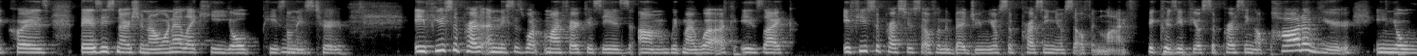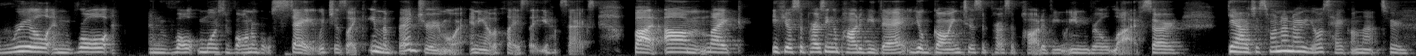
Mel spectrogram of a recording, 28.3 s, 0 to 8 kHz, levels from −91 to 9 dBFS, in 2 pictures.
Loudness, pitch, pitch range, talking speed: -24 LUFS, 200 Hz, 185-225 Hz, 225 wpm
